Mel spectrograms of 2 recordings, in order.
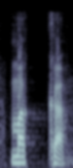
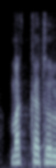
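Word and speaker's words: مكة: তো আমরা প্রথমে শুরু করি মাক্কা রেহলাতুনা। আমরা প্রথম অংশ আমরা শুরু করছি বিসমিল্লাহি নাবদা, আল্লাহর নামে শুরু করছি। মাক্কা, মাক্কাতুল মুকাররামা, মক্কা যেটা আমরা বাংলায় বলে থাকি, বাট আরবিতে উচ্চারণটা হচ্ছে মাক্কা।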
